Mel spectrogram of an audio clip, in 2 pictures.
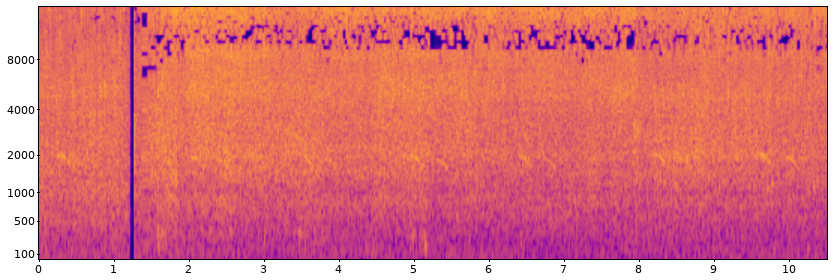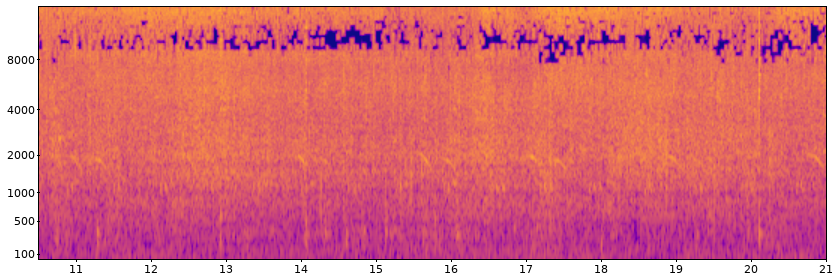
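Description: Spiced taro sticks and prawns frying in oil in a metal wok: a steady, dense sizzle, with an occasional faint tick of the metal spatula as the mix is stirred. This is the masala being sautéed (kasha) before water goes in.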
